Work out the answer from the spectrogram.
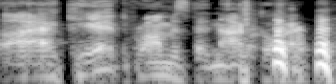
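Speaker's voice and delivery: rough, creaky, scraping put-on voice. Quoting the reply at the hearing, RFK voice. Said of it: "and R F K in his voice".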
